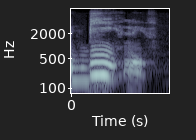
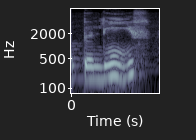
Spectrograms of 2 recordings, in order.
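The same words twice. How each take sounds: First: "believe" stressed on BE, as BEE-lieve; wrong first-syllable stress. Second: "believe" with the weight on LIEVE; stress on second syllable. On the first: Student shows viewers the wrong stress, "believe" as BEE-lieve. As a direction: hit the first syllable of "believe" hard, let LIEVE fall. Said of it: "you wouldn't say". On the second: Student shows viewers where the stress falls, "believe" stressed on LIEVE. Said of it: "the stress is on the leave". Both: Shown as a demonstration.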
